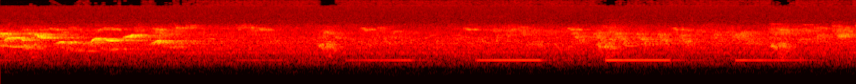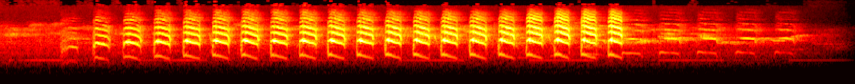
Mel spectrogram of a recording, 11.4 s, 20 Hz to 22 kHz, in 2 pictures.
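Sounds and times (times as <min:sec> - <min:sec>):
Eurasian wryneck ringing calls at Marcilly: 0:06.1 - 0:11.1.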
